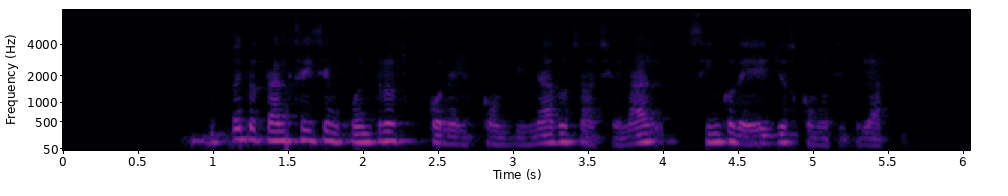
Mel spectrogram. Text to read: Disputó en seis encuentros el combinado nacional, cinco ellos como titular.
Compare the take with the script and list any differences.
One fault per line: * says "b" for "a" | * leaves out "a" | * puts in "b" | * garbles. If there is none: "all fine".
* puts in "total"
* puts in "con"
* puts in "de"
